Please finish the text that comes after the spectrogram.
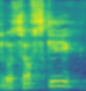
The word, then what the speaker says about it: Losowsky: it's not lost but losovsky the way that we would pronounce it in germany you're the head developer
